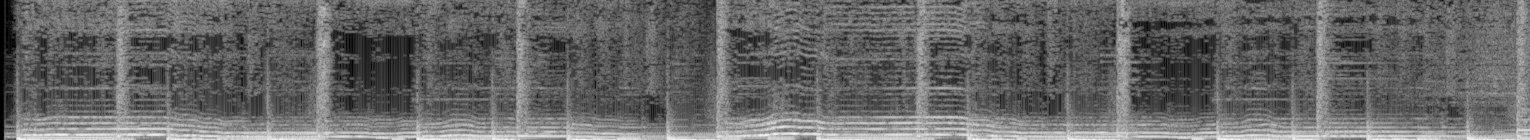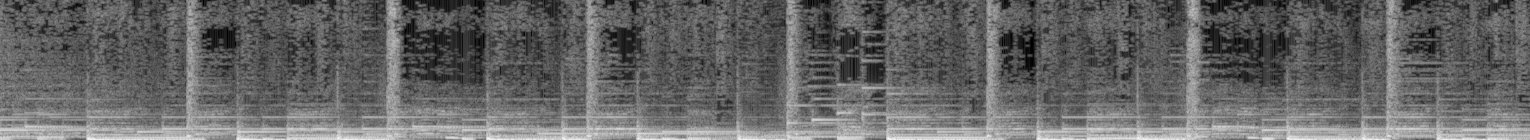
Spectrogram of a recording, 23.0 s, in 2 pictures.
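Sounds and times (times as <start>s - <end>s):
background humming: 0.0s - 22.9s.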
